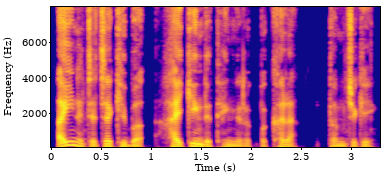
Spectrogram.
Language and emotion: Manipuri, neutral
